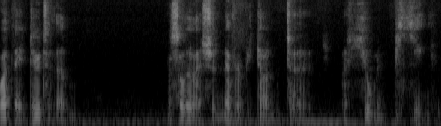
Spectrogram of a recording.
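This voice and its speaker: A man with a very deep, low pitch and vocal fry speaks at a moderate pace, showing very wide pitch swings and big swings in loudness. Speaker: fan fiction narrator. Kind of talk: casual talk to camera.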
